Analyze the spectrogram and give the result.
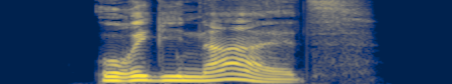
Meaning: genitive singular of Original
- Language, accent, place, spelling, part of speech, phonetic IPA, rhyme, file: German, Germany, Berlin, Originals, noun, [oʁiɡiˈnaːls], -aːls, De-Originals.ogg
